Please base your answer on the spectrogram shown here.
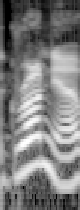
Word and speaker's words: Gráinne: oh yeah the arcade yeah so okay so gronya was in was the only child of maeve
